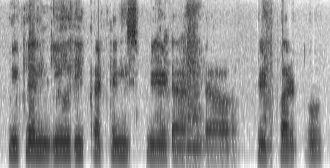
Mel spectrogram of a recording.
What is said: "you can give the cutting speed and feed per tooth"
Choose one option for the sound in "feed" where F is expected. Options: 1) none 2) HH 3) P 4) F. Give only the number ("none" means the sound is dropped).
3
